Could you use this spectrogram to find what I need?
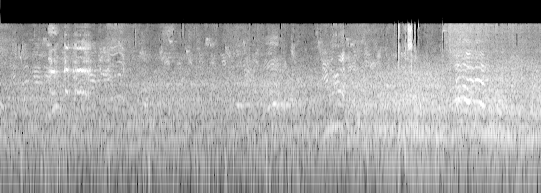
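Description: Players shout to each other on the field.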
